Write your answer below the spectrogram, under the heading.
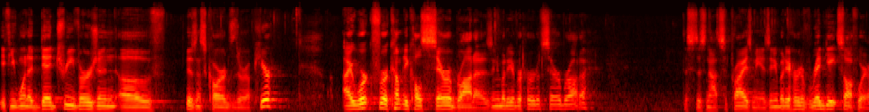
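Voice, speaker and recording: At a very fast pace, a man with an American accent speaks at a medium pitch with ordinary pitch variation and big swings in loudness. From US Midwest. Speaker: software developer speaker. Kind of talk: conference talk. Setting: stage with audience.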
